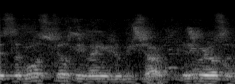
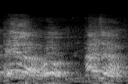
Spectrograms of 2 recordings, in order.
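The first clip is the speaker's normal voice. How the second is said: much higher, loud hollering; rough calling out; 12 semitones higher, 8 dB louder than usual. Retold or imitated. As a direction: holler across the lane to a friend. Villagers calling out rudely.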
